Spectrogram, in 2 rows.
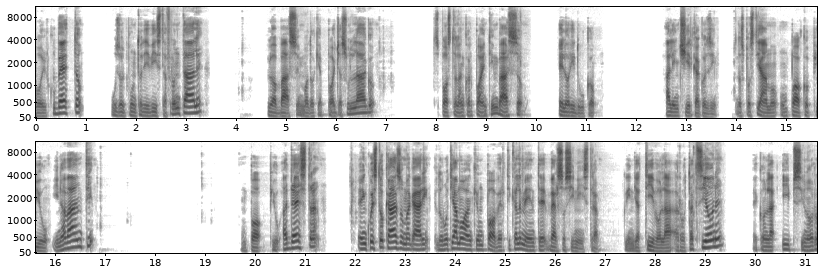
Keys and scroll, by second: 4.1 p, 9.7 s, 16.8 p, 28.7 r.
